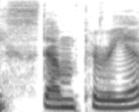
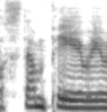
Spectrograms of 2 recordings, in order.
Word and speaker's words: Stamperia: These are the ones by Stamperia, or Stamperia as I call it. Yeah, I say it wrong.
